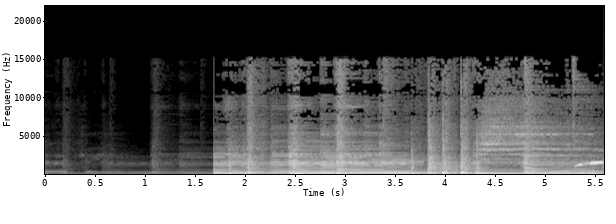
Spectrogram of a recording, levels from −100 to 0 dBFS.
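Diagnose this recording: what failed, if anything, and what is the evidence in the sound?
From 0 to 1.7 s the sound drops by about 33 dB and turns faint before returning to full level. This is likely one channel inverted in the analogue wiring: with one side's polarity reversed, the content common to both channels cancels when summed to mono.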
